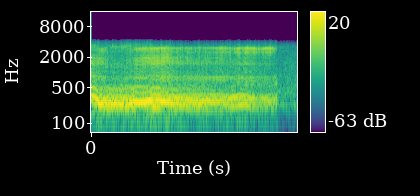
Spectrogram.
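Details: A male pig asleep and dreaming, likened to a dog chasing squirrels in its sleep, gives a long, droning, nasal moan that holds steady at a low pitch, then tails off abruptly into quiet breathing.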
